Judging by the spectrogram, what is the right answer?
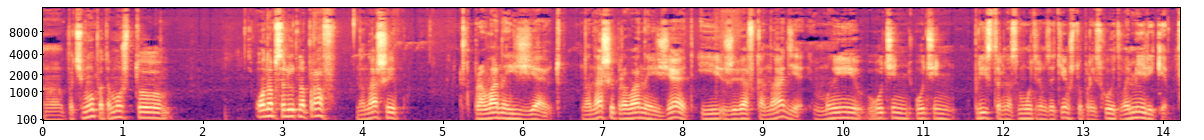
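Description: Taking long, frequent pauses, a man speaks fairly slowly at medium pitch with ordinary pitch variation. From Soviet Union. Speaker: video blogger. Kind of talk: monologue commentary. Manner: hesitant, with filler sounds.

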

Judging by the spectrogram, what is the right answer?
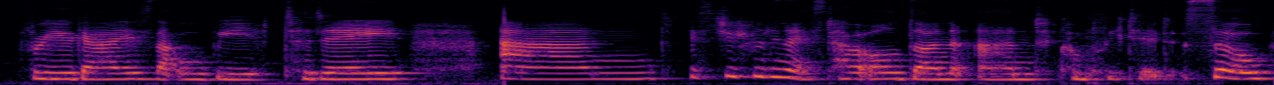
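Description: A woman with a Scottish accent speaks in an upbeat tone. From Scotland. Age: 20s. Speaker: vlogger. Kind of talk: casual talk to camera. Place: home room. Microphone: phone near.

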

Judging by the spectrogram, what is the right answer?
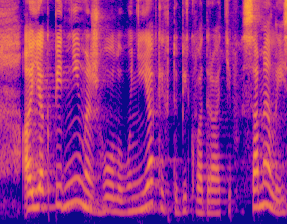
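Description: Lively intonation in plain reading aloud.

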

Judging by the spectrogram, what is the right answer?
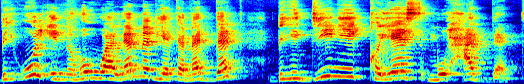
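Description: A woman with an Egyptian accent, high-pitched and very slow, her intonation lively, amid audible room echo and noticeable background noise. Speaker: science teacher. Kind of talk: lecture. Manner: mixes Arabic and English.

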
